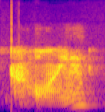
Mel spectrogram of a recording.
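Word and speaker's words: Quoine: We are developing the technology currently with a licensed and regulated exchange in Japan called Cowan, spelled with a Q-U-O-I-N-E.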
